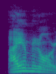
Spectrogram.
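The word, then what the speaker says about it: Ayomanor: Ayamanor, how do you say his Alec name? Iamanor? Yeah. Ayamanor, yes. This kid was a boundary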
